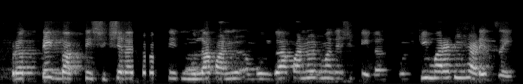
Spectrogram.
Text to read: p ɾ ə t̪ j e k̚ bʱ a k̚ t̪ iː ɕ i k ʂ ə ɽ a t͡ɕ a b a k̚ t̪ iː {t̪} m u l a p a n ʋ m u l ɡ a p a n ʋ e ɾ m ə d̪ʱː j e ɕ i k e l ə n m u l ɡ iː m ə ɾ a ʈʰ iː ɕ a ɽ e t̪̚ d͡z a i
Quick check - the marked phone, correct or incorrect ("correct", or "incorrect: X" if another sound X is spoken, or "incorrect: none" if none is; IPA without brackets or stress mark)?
correct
